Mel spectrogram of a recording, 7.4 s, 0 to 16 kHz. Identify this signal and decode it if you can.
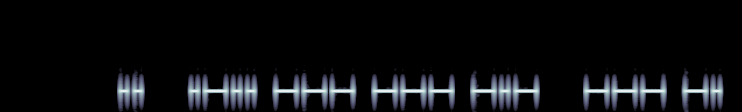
Morse code, heard as a keyed tone, about 17 wpm, 700 Hz. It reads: I LOOK ON
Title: Sentences from Top 1000 Words - Review Part 1 - 17wpm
